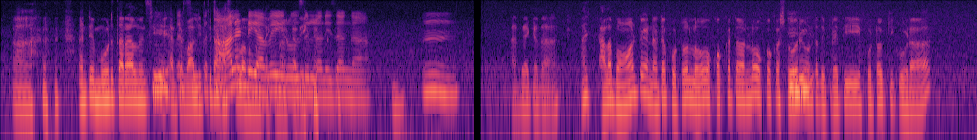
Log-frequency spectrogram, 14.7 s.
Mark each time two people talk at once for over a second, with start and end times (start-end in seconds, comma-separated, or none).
2.3-4.6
